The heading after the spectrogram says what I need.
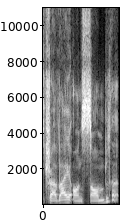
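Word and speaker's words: Travail Ensemble: it correctly um so it's Travi Ensemble um it is a French phrase that means working together and really it's a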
